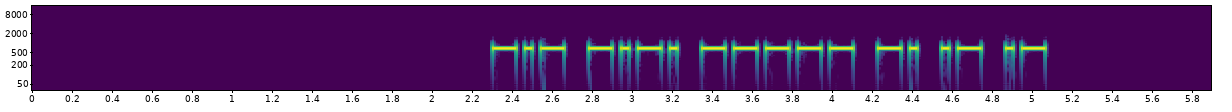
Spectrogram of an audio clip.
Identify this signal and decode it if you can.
Morse code, heard as a keyed tone, about 30 wpm, 700 Hz. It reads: KC0NAA
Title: USA Call Signs - 6 Characters - Repeated 3x - 30wpm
